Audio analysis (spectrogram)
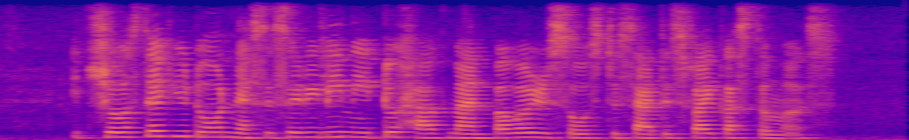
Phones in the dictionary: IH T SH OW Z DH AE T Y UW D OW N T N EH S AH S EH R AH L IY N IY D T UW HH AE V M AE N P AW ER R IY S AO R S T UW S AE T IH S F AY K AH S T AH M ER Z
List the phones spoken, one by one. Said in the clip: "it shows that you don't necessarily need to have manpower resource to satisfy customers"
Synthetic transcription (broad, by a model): IH T SH OW Z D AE T Y UW D OW N T N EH S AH S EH R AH L IY N IY D T UW HH AE V M AE N P AW ER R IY S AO R S T UW S AE T IH S F AY K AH S T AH M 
